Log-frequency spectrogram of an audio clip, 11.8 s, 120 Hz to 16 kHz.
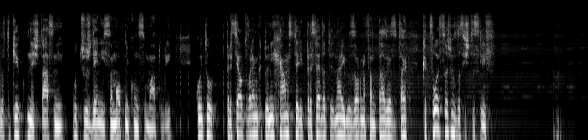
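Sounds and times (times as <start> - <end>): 
speech: 0.0 - 10.0
mobile phone buzzing: 4.3 - 11.7.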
